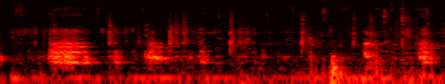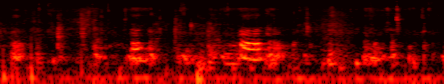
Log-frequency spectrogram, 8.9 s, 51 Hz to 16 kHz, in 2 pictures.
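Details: Weimaraner puppies, 2.5 weeks old with newly opened eyes, running after their mother asking to nurse; soft, short whimpers and squeaks come in scattered bursts, one briefly tonal, over a low steady hum indoors.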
